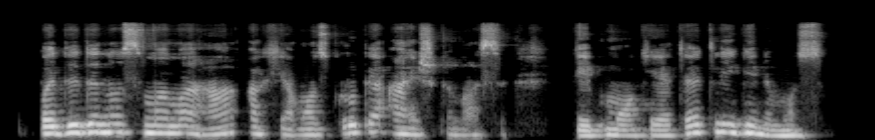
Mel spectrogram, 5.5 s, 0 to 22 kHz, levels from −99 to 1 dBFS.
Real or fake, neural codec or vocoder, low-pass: fake; vocoder, 44.1 kHz, 128 mel bands every 256 samples, BigVGAN v2; 10.8 kHz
